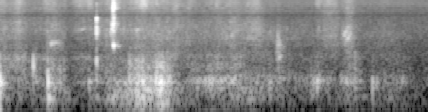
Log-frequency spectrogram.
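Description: Near silence: faint room tone with a few soft clicks and small handling noises in the first two seconds.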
